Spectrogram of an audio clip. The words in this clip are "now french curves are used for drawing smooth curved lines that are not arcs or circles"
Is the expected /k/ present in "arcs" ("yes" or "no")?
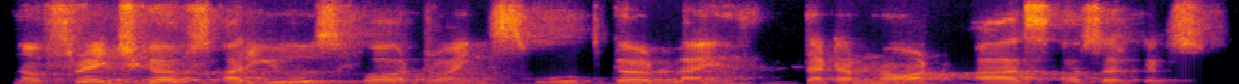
no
